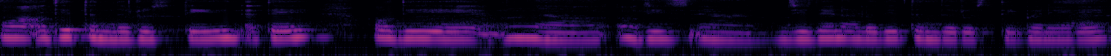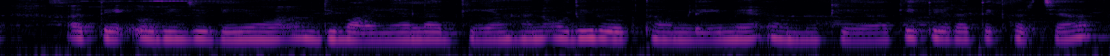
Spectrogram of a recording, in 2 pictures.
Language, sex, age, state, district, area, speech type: Punjabi, female, 45-60, Punjab, Kapurthala, urban, spontaneous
